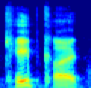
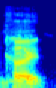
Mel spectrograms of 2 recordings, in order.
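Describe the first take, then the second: First: The first vowel sounds like the vowel in 'cape'. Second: The first vowel sounds like the vowel in 'cap'. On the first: The speaker calls it wrong. "called it Cape Cut, which I even said it wrong" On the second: The speaker calls it right. "now I'm saying it CapCut"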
